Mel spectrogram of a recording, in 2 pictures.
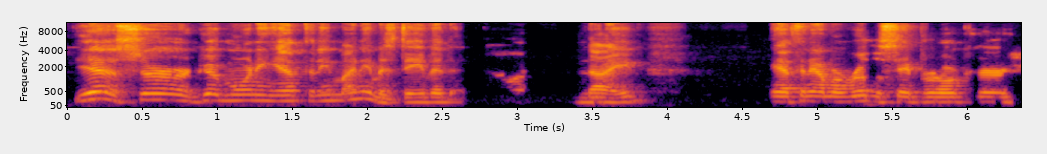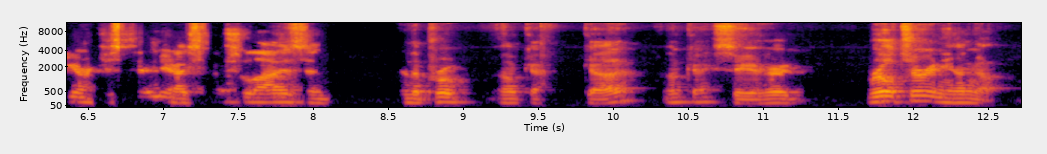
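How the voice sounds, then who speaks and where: A man's voice: a little high, normal speed, poor audio. Courteous man making sales calls. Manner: polite and courteous, sir and ma'am. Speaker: real estate broker. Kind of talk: cold-calling on the phone.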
